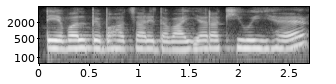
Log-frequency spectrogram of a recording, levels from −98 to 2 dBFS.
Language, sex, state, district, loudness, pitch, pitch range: Hindi, female, Bihar, West Champaran, -15 LUFS, 220 Hz, 215-225 Hz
